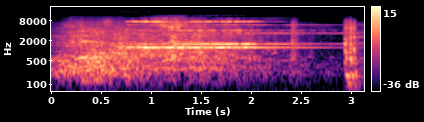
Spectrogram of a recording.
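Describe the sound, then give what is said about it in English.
A telephone bell rings continuously with a bright metallic trill, fairly loud, over a busy background, followed by a couple of short sharp clicks or bursts near the end. “Can I answer the phone?”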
